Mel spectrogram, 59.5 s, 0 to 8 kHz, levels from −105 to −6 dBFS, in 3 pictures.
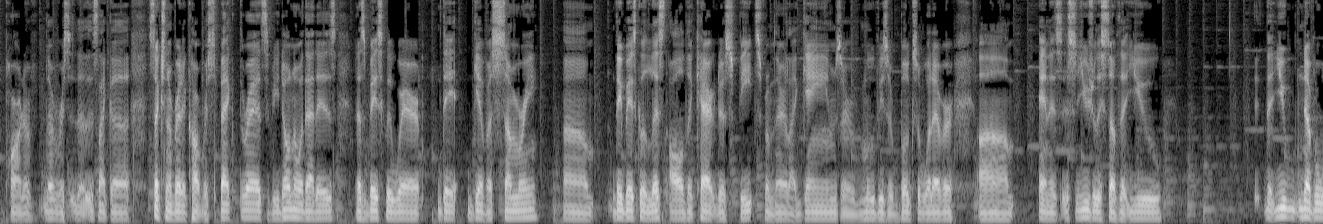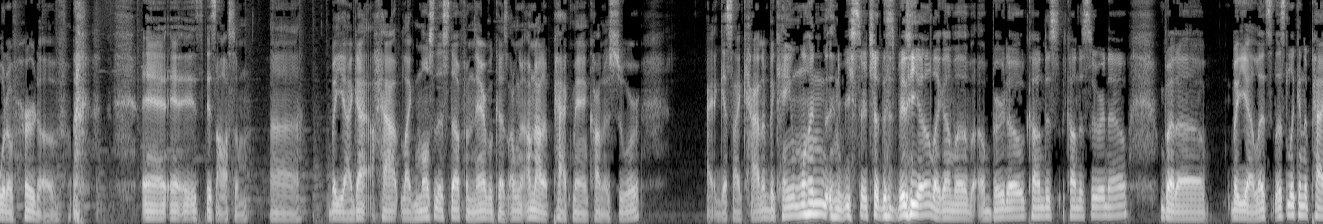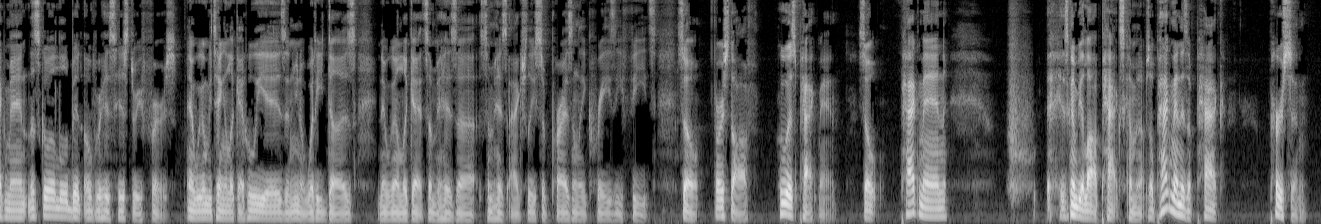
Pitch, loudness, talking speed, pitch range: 90 Hz, -27 LUFS, 180 wpm, 80-105 Hz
